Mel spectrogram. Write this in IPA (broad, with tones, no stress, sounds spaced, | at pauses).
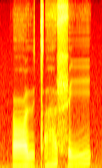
ʕ ʉ˩ tʼ a̤˨˦ ʂ i˨˦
